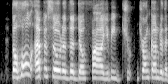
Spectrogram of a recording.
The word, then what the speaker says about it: Dauphin: I think that video I did, people are like, "Oh, that's how you pronounce the episode title." It's like, yeah, it's the Dauphin.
